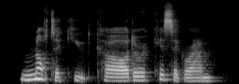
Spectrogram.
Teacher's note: The alliteration of the k sounds in cute card and kissogram, the harsh guttural sound of which is picked up in the g of gram in kissogram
